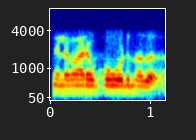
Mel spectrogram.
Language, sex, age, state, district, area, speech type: Malayalam, female, 60+, Kerala, Kottayam, rural, conversation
